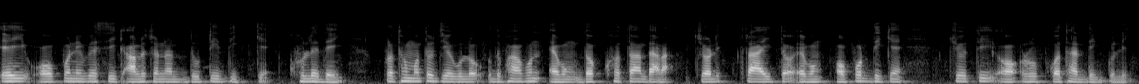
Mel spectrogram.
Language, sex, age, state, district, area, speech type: Bengali, male, 18-30, West Bengal, Malda, urban, read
